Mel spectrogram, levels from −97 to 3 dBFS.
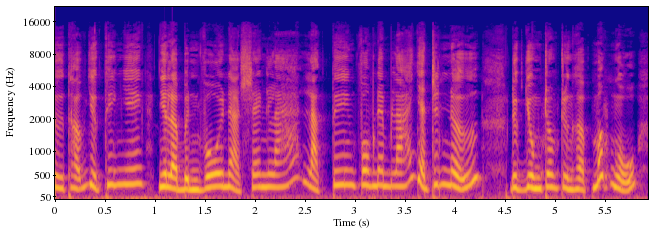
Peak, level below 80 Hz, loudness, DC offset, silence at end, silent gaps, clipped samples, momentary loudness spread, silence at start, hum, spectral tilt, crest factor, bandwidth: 0 dBFS; -40 dBFS; -16 LUFS; under 0.1%; 0.05 s; none; under 0.1%; 8 LU; 0 s; none; -5.5 dB/octave; 16 dB; 13 kHz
